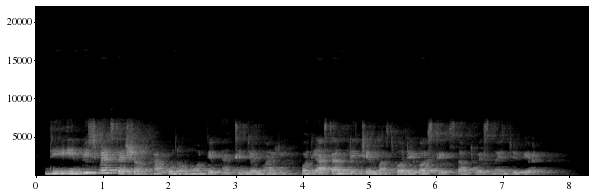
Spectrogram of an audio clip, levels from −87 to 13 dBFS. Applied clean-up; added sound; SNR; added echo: none; none; none; reverberation time 1.0 s.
